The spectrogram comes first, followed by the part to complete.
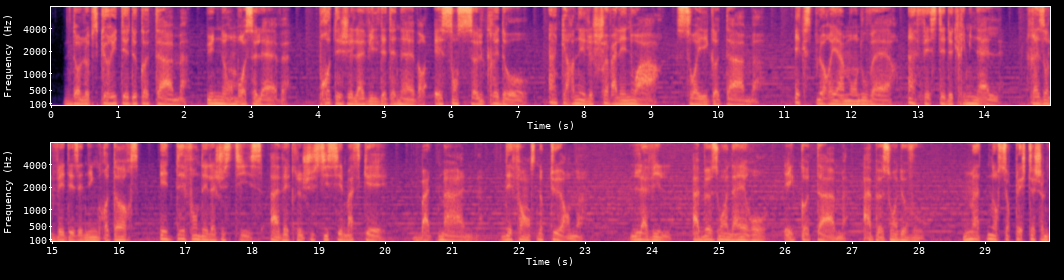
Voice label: french movie trailers

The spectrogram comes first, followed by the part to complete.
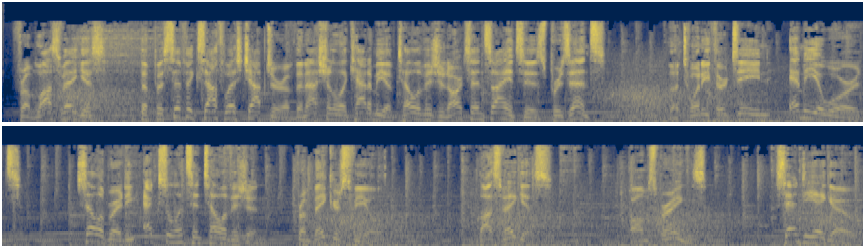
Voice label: english american announcements

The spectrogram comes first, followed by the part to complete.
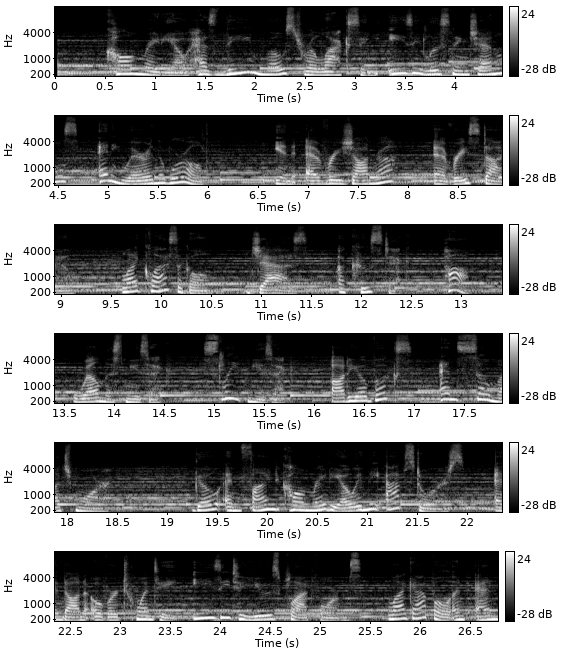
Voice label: english american others

